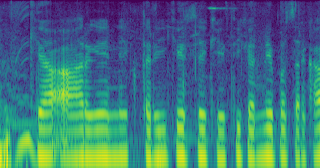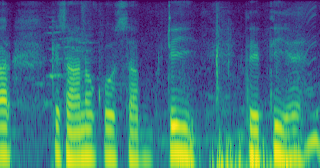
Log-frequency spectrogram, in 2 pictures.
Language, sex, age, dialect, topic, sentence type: Hindi, male, 18-24, Kanauji Braj Bhasha, agriculture, question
